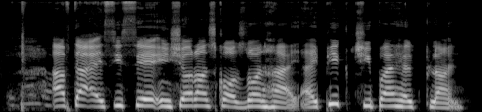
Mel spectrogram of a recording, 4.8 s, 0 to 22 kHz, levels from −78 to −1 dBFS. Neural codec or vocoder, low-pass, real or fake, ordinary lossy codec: none; none; real; none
